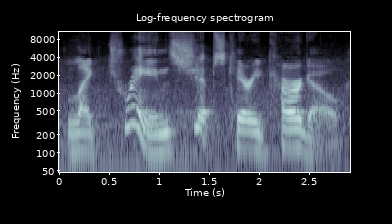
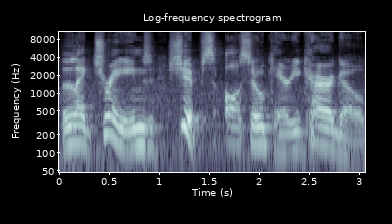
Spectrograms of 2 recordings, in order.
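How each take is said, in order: First: It is said in the speaker's normal voice. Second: It is said in a put-on sailor voice.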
